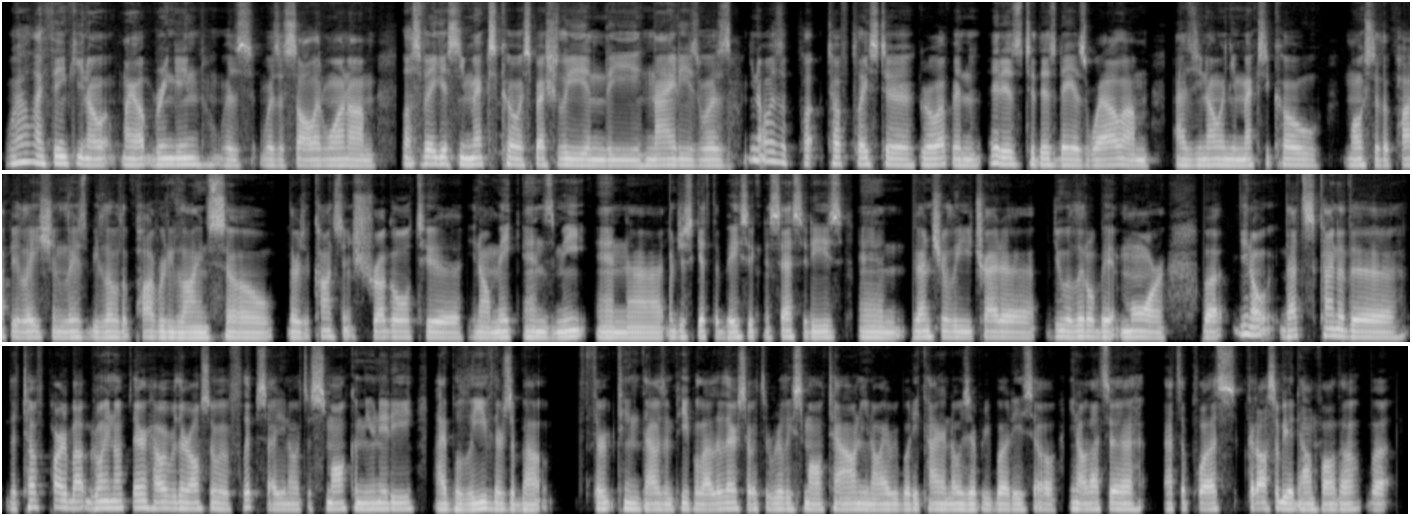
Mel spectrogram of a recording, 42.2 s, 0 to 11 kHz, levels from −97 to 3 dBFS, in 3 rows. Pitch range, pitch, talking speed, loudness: 105-120 Hz, 110 Hz, 210 wpm, -19 LUFS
